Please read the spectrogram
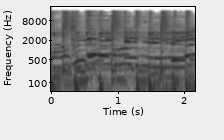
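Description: Electric guitar playing a lead melody with bends and slides over a rock backing of drums and bass.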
